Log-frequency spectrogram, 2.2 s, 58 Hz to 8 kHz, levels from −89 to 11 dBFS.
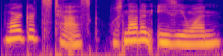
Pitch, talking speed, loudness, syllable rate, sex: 210 Hz, 190 wpm, -16 LUFS, 5.5 syllables/s, female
